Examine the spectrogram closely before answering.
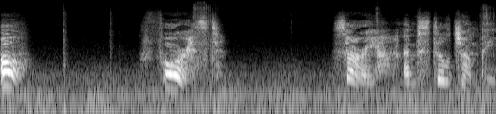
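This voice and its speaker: A put-on character voice comes through shaky and at a fairly slow pace. Background noise is clearly present. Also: woman, high pitch for a woman. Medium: video game. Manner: nervous, shaky.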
